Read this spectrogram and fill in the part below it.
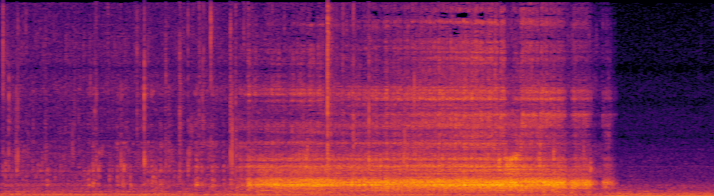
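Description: A coffee maker hisses and gurgles as it brews into a mug.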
